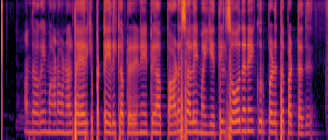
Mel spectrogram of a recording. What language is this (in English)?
Tamil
